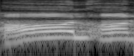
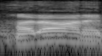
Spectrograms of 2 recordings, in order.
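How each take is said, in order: First: A long opening vowel, then a glottal stop. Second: No glottal stop; the vowel moves onto the l. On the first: "ஒரு மத்து வச்சு இஸ்திபாமுடைய அம்சா வச்சு" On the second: "அம்சாவை போக்குவதை கொண்டும் ... லாமுக்கு தருவது கொண்டும்"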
